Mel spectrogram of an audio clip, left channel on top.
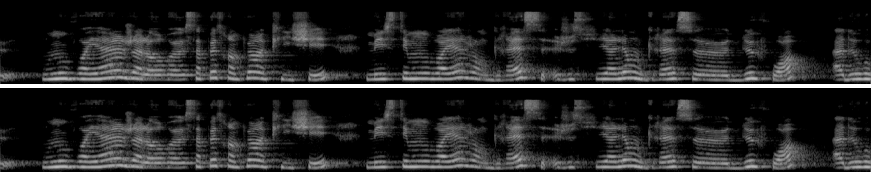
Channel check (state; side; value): identical; both; correlation 1.00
